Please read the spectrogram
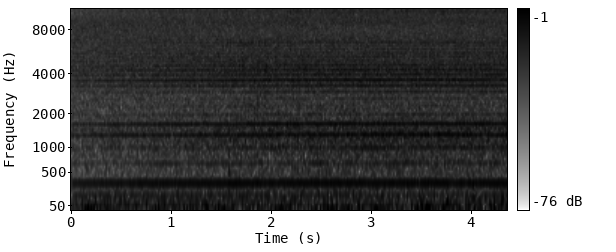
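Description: An RC plane's electric motor and propeller running at a steady cruise, a constant hum with several overtones, over a light rush of wind, as heard from a camera mounted on the plane.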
